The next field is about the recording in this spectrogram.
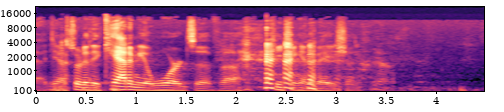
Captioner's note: laughing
